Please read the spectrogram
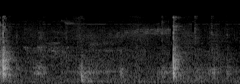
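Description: A few light metallic clicks from an Allen key working in the cap screw of an aluminium clamp, with one sharper click near the end.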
